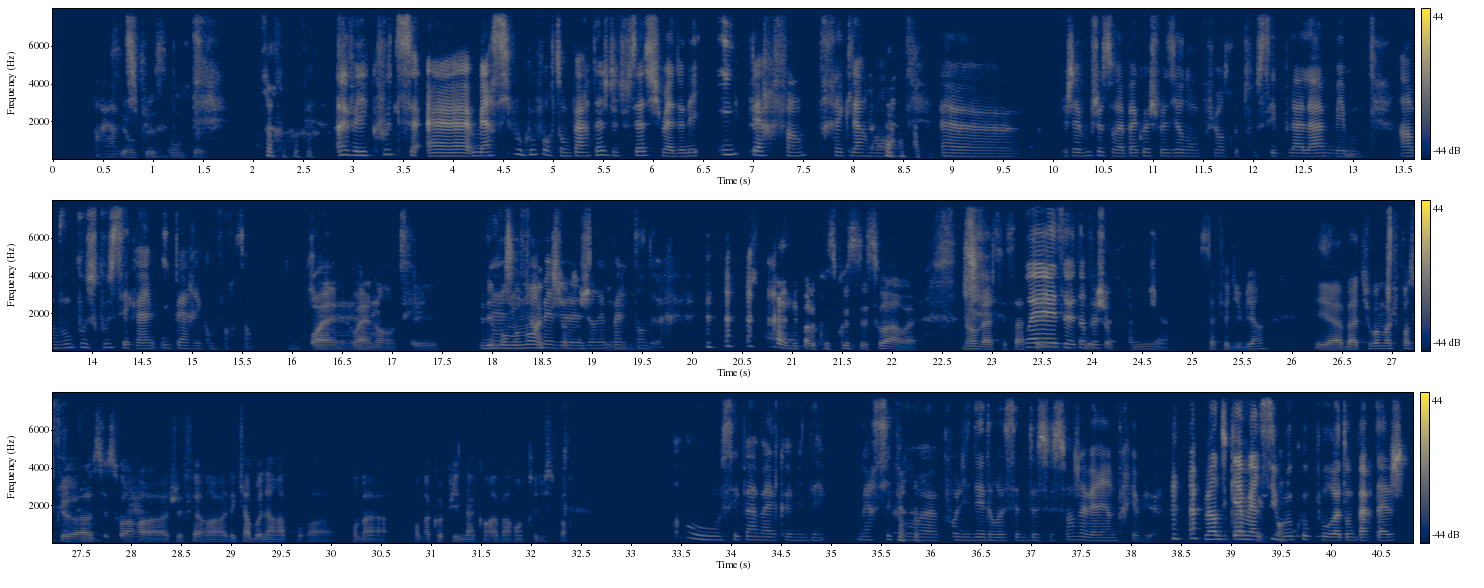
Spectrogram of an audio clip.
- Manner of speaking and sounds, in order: laugh; other background noise; stressed: "hyper"; laugh; unintelligible speech; laugh; tapping; laugh; chuckle; unintelligible speech
- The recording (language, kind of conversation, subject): French, podcast, Quel rôle jouent les repas dans tes traditions familiales ?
